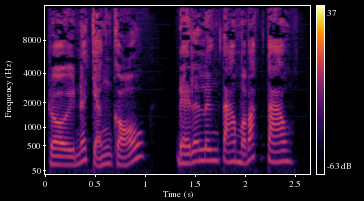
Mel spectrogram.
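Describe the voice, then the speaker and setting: A woman voicing a poor middle-aged male thief who tells his story in a rough, blunt way. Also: lowish voice, moderate pace, darkish tone, no room sound, clean studio sound, close to an everyday voice. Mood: gruff.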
